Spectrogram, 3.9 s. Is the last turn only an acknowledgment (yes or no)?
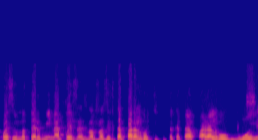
no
